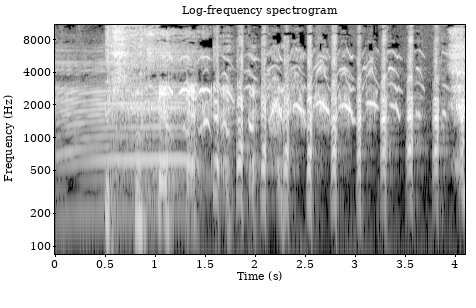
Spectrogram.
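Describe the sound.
A person does a low, drawn-out mooing imitation of a cow, fairly loud, quickly breaking into rapid bursts of laughter that continue to the end.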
